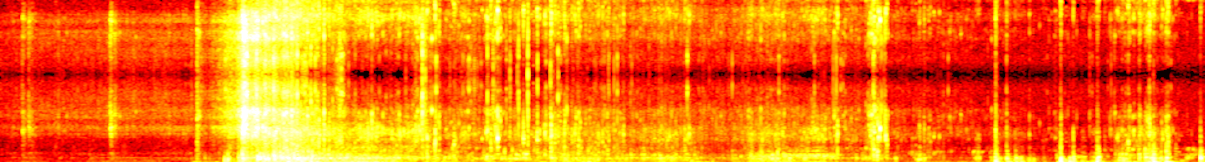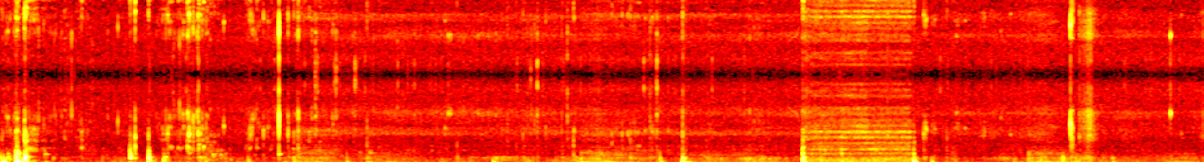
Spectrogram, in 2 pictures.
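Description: Water sounds: a loud rush about two seconds in that fades, followed by irregular splashing and gurgling bursts that grow quieter after the first half.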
